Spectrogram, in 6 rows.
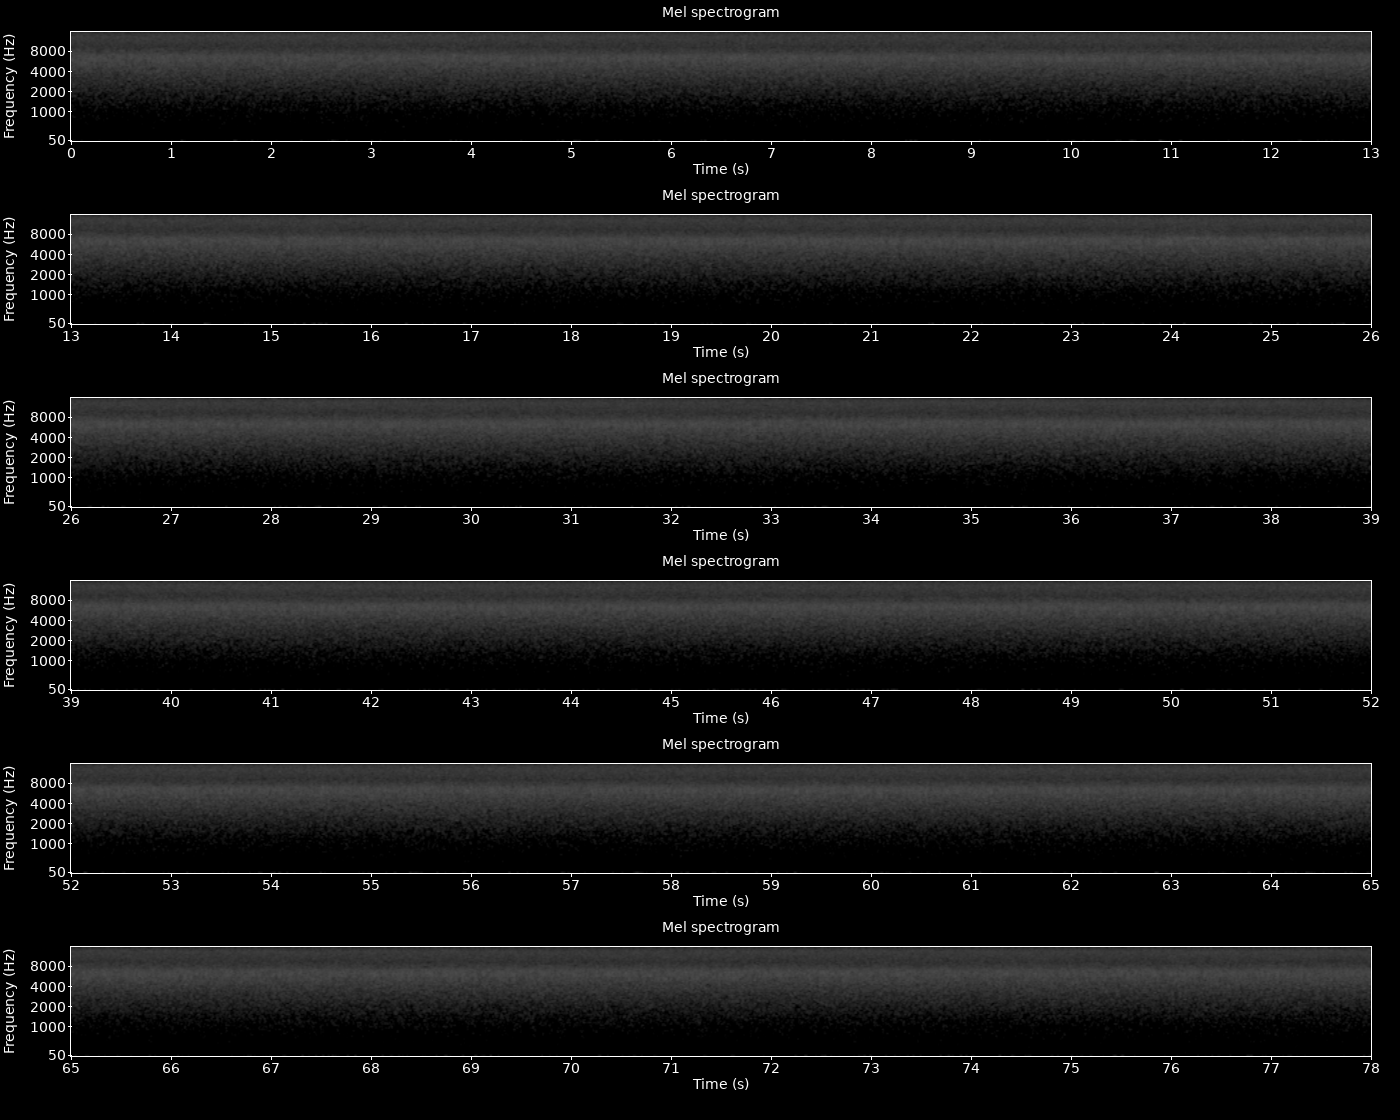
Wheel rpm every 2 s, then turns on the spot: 0, 0, 0, 0, 0, 0, 0, 0, 0, 0, 0, 0, 0, 0, 0, 0, 0, 0, 0, 0, 0, 0, 0, 0, 0, 0, 0, 0, 0, 0, 0, 0, 0, 0, 0, 0, 0, 0, 0.
none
